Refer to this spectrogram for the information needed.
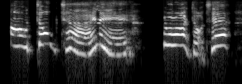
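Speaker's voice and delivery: botched attempt at a very high character voice. Giving a go at a Donna impression after being asked: Donna from Doctor Who voice. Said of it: "I did once play Donna from Doctor Who".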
